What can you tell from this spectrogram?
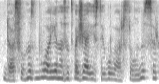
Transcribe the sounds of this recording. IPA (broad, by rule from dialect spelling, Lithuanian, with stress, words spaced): ˈdɐ suːˈnʊs ˈbuːʋɐ ˈʋʲiɛnɐs ɐtʋɐˈʒʲæːʋʲiːs ˈtɐɪ ˈbuːʋoː ɐr suːˈnʊs ɪr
